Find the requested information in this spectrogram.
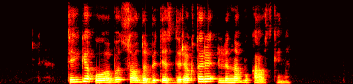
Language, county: Lithuanian, Vilnius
